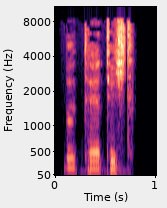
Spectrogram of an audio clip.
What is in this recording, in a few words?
"betätigt", German; adjectives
